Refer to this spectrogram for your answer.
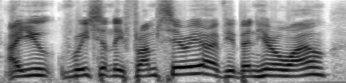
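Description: A man's voice: high voice, fast talker, clear, resonant tone, no echo. A man in his forties hosting a talk radio show from a small studio, speaking earnestly and emphatically into a close microphone. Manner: earnest, emphatic, repeats words when starting. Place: small home studio by a window. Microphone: studio mic with headphones.

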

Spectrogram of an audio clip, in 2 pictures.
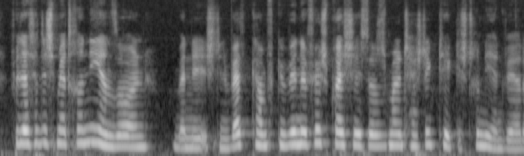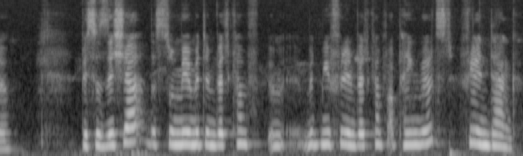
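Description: A woman's voice: sits high, pitched above the performer's own voice, close to an everyday voice. A woman voicing Ricky, a nervous young male rider in a horse game, reading his lines aloud with small slips.

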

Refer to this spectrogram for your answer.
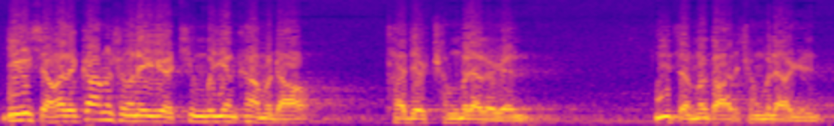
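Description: A man teaching a qigong lecture, talking in a colloquial, lively way and often repeating his phrases. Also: mid-range voice, fast. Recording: long hall reverb.

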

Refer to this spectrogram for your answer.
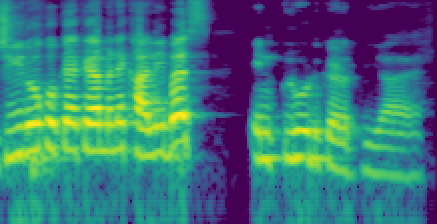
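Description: A man's voice: high-pitched, normal speed. Male math tutor, exam prep lesson, keeps firing questions at the class and answering them himself, says my dear a lot. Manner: calls listeners "my dear", mixes English terms into Hindi; counts numbers aloud in steady rhythm. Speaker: math teacher.

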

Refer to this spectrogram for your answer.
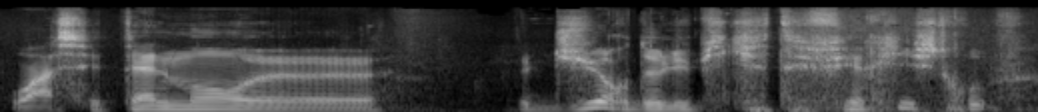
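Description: A man's voice: lowish voice, measured pace, no echo. A man co-hosting a card game video, coaching the player and explaining plays patiently in casual chat. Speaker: co-host advising the player.

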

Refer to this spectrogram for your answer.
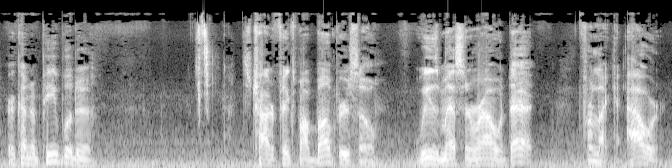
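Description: A thirtysomething trucker records a casual late-night vlog from his cab, phone held close at arm's length. He's animated yet laid-back, mid-range and moderately paced, full of slang and "you know what I'm saying," with slight hiss or hum on the audio.

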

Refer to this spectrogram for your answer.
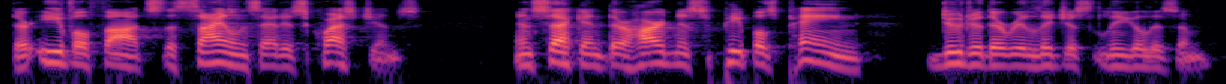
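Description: A male pastor delivering a sermon in a relaxed, conversational way, often restarting a phrase before pushing on. His voice has a gravelly edge at an ordinary middle pitch. He slows right down to lean on the key words. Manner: conversational preaching with repeated restarts.

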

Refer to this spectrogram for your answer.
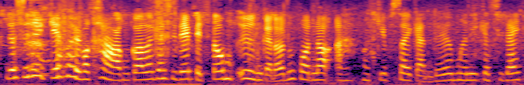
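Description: A woman's voice: on the high side, racing, bright, forceful tone, slight background noise. A Lao woman from southern Laos hosting a cooking vlog, chatting casually and teasingly with viewers while she cooks outdoors.

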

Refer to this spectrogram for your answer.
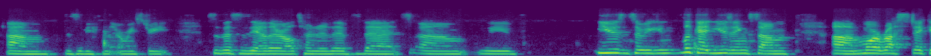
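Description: A woman's voice: mid-range voice, a bit bright. Woman losing her voice, presenting plans. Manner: halting, many fillers and throat clearing. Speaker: park planner presenting at a community meeting. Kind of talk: presentation over slides. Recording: dull lo-fi meeting audio.

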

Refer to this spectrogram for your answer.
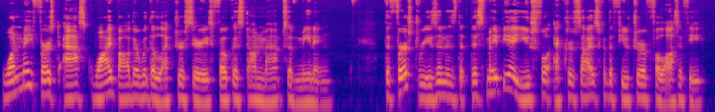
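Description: A man narrating a scripted philosophy lecture in a measured, formal reading voice. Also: mid-range voice.

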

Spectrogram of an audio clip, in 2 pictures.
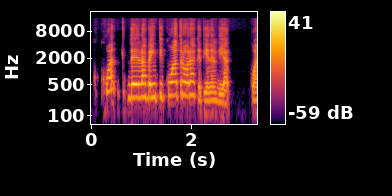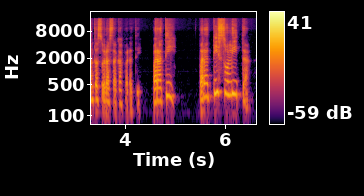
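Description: A middle-aged Panamanian woman speaks as a guest in a studio interview, earnest and emphatic, often repeating a phrase to drive it home. Her voice has a gravelly, fry-touched edge. The sound is close and dry, with no room around it. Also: high voice, normal speed, no echo. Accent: Panamanian Spanish. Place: radio studio.

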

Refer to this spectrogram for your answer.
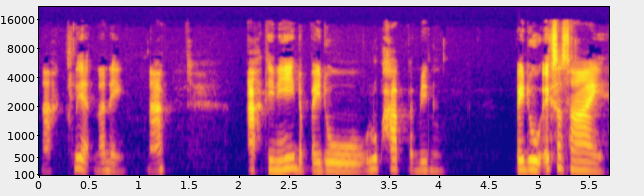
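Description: A woman with a Thai accent, teaching English vocabulary online, explaining in Thai and mixing in English words with many soft particles. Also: medium pitch, steady tone, normal speed.

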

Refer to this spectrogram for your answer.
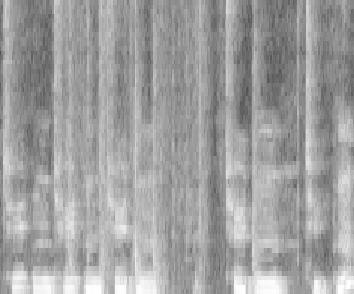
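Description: A woman's voice: a little high, fairly even intonation, extremely slow, dark tone, slight background noise. A young woman in her twenties talks casually to the camera in a lifestyle vlog. She sounds chatty and upbeat as she lists her chores in a small apartment. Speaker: lifestyle vlogger. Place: small bright apartment room, indoors.

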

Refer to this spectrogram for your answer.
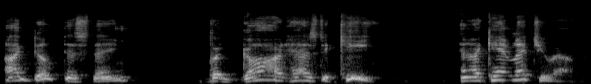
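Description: A man voicing old Noah, a calm and steady patriarch, speaking gently and coaxingly in a low, husky voice. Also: takes it slowly, heavily acted. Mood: firm.

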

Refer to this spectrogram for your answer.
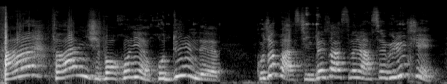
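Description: An actress playing a calm, practical young woman who teases and soothes the others in a sitcom. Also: sits high, slight background noise. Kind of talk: sitcom acting. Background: music.

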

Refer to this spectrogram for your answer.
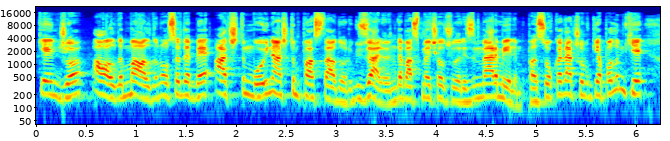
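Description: A young man commentating his own football video game, talking to his players like a coach and shouting when goals go in. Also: high-pitched, fast talker. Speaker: gaming video host.

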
